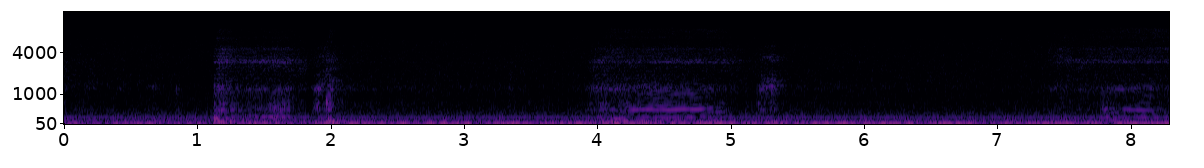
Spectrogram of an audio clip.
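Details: Sleep snoring recorded with the SnoreLab snore app: three rattling, vibrating snores recurring about every three seconds over a steady low room hum.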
